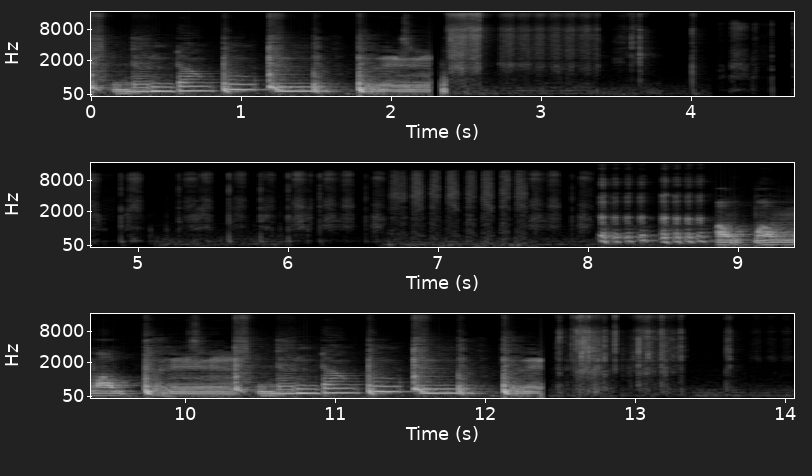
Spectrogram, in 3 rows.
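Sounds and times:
beatboxing: 0.0s - 2.3s, 7.9s - 12.4s
pen scratching across teeth: 4.2s - 8.1s.

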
